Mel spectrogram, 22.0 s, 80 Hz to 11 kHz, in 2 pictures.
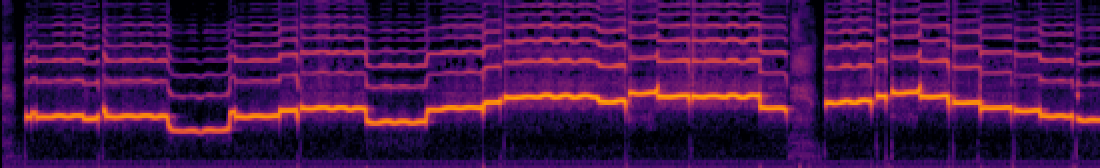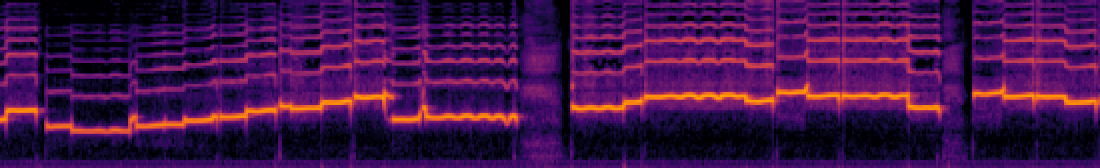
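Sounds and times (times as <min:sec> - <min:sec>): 
bone flute melody: 0:00.2 - 0:22.0.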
